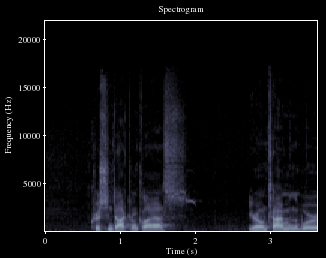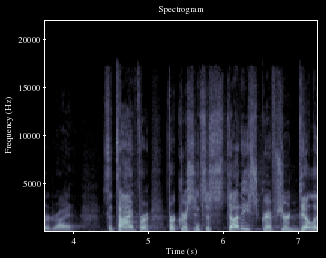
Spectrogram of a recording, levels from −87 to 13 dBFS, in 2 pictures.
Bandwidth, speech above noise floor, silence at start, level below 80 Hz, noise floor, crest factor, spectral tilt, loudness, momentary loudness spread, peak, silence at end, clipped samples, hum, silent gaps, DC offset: 17.5 kHz; 43 dB; 0.6 s; -88 dBFS; -70 dBFS; 24 dB; -3 dB/octave; -27 LUFS; 16 LU; -4 dBFS; 0 s; under 0.1%; none; none; under 0.1%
